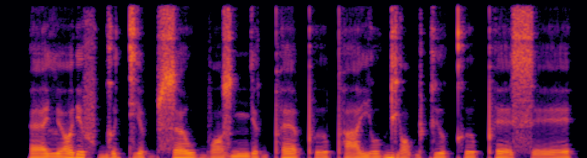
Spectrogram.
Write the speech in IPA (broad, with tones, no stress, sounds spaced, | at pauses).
ɛ˨ lʲ ɔ˨˥ ɾʲ ɨ˦ f ɡ ɯ˨ tʲ œ˨ b s œ˦ w b ɔ˨ z nʲ œ˦ ɡ pʰ ɛ˥˨ pʰ ɯ˨˥ pʰ a˨˥ j u˨˥ ɡ j ɔ˨ b kʲ u˥˨ kʰ ɯ˦ pʰ e˥˨ s e˨˥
